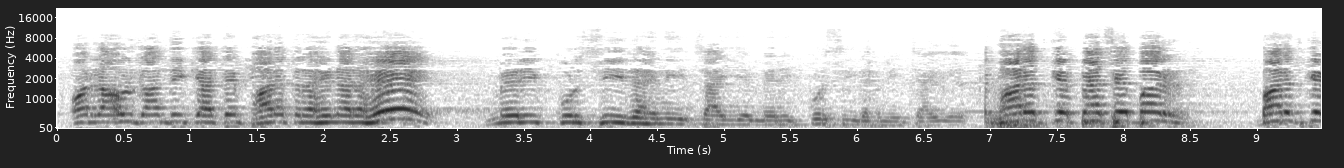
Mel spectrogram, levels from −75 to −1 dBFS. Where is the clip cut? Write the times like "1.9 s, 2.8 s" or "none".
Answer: 7.0 s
